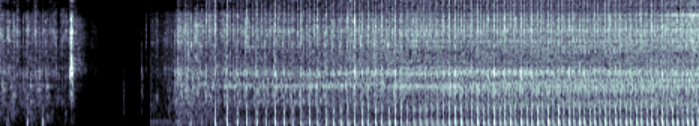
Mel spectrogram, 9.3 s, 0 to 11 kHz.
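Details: Old Brister's F1 265E go-kart single-cylinder engine, primed, no air filter, compression release cam makes it hard to start and prone to kickback: after a pull it fires right off and settles into a steady, even beat with no misses; running really good.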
